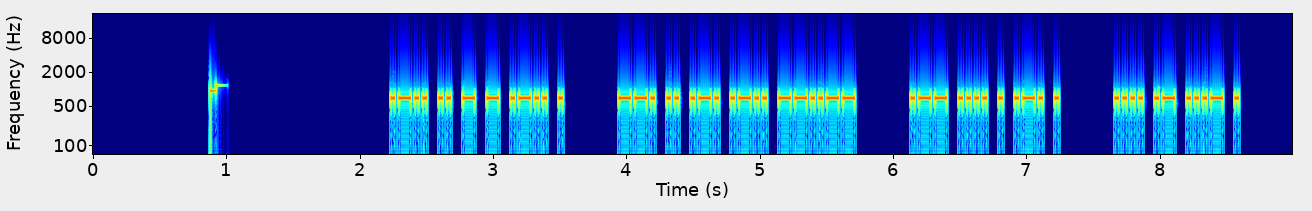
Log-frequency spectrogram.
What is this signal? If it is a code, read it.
Morse code, heard as a keyed tone, about 37 wpm, 700 Hz. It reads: LITTLE GIRL, WHERE HAVE
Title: 2x Word-Spacing - Sentences from Top 400 Words - 40wpm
